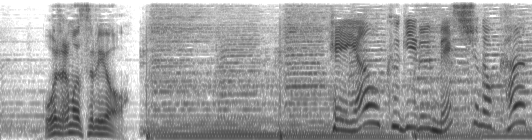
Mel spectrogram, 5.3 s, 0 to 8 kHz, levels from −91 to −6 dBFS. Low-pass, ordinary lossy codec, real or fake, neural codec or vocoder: 7.2 kHz; none; real; none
